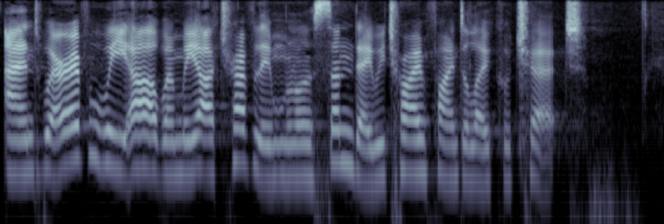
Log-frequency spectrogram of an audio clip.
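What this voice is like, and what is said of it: British accent. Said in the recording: “If you can tell from my accent, I'm not originally from Australia. Our families are both back in the UK.”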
